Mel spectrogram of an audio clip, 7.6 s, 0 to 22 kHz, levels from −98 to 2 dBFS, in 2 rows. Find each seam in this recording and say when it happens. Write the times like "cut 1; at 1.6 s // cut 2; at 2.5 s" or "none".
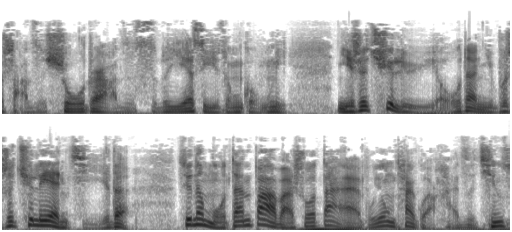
cut 1; at 6.5 s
